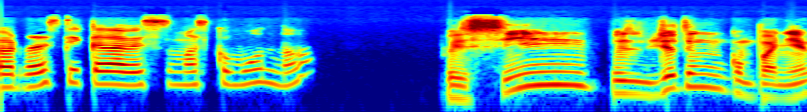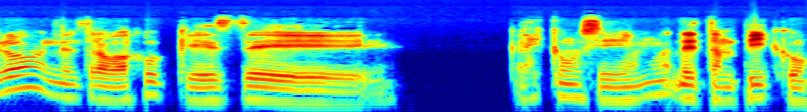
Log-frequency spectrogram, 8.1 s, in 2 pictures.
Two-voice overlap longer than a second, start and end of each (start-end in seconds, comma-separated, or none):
none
